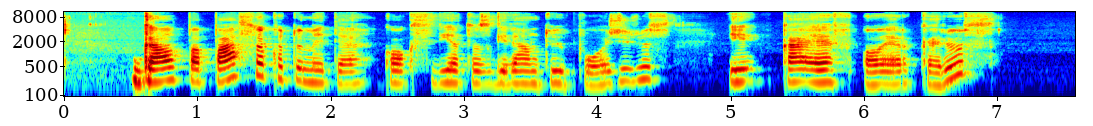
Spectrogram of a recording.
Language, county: Lithuanian, Šiauliai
